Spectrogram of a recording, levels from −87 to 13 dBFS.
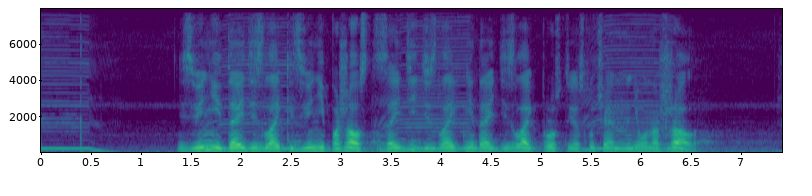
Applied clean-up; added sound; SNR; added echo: none; Telephone; 13 dB; reverberation time 0.3 s.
